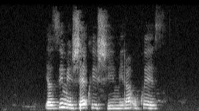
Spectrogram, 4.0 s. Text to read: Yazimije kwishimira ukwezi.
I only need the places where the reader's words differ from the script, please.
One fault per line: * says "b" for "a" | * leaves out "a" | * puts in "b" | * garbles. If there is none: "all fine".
all fine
